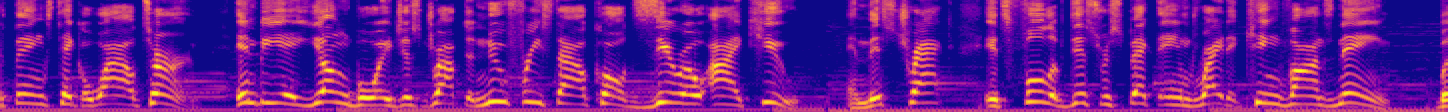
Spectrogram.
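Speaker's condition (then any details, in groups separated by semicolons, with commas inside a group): No condition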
